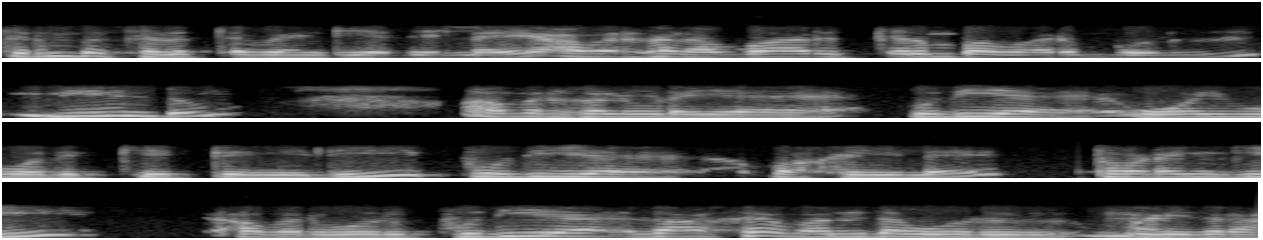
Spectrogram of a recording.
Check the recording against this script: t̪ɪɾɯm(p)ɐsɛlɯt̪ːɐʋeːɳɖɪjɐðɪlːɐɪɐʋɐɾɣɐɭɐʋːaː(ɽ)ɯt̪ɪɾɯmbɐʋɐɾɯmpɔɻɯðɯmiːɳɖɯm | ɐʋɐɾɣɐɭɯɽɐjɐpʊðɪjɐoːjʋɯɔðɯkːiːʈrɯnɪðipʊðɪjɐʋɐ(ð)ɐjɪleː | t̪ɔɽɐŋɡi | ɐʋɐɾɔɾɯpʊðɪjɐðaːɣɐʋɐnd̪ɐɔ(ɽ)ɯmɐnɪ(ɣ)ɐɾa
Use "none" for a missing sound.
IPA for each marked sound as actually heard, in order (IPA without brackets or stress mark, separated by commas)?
b, ɾ, ɣ, ɾ, ð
